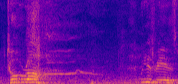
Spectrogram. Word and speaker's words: Torah: for example, the word Torah is spelled with a hey at the end. We don't read it as Torah.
